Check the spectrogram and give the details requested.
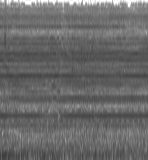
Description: இந்த வீடியோவில் mitsun hdmi arc box ல் வரும் humming noise எப்படி நிறுத்துவது என்பது பற்றிய video.அனைவருக்கும் பயன்படும்.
